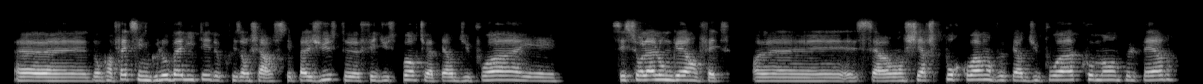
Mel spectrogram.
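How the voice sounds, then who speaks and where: A woman talks at a fairly slow pace and a medium pitch. Her tone is dark and mellow, with fairly even intonation. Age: 40s. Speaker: emergency nurse, coaching client. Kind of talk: interview testimony.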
